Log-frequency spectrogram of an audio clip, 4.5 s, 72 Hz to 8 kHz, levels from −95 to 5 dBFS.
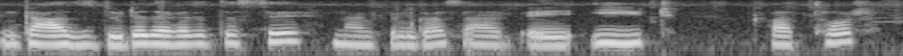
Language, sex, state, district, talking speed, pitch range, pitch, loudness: Bengali, female, Tripura, West Tripura, 135 wpm, 195-220 Hz, 205 Hz, -18 LUFS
